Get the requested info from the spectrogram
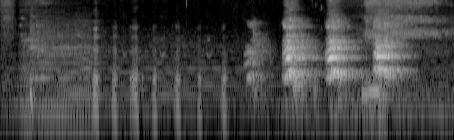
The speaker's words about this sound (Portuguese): E o cachorro também tem voz. O cachorro também tem lugar de uau. De au, au é lugar de fala, né?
